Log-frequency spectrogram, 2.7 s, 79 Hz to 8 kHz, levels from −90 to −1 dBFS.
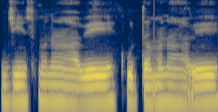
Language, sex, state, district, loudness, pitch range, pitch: Chhattisgarhi, male, Chhattisgarh, Sarguja, -18 LUFS, 115-125 Hz, 120 Hz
